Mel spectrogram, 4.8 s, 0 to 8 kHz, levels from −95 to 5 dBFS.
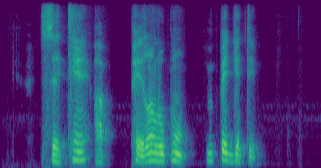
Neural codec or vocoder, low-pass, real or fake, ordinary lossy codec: codec, 16 kHz in and 24 kHz out, 0.6 kbps, FocalCodec, streaming, 4096 codes; 7.2 kHz; fake; Opus, 64 kbps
